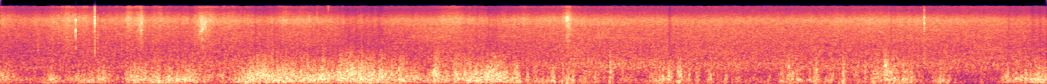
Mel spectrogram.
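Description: Wind on the camera microphone: a rumbling noise that swells and drops unevenly.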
